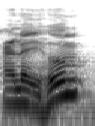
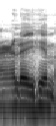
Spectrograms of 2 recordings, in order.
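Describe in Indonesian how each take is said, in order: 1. Suku kata terakhir memiliki vokal u. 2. Suku kata terakhir memiliki vokal i. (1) "alaihum hanya di dhamma" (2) "alaihim hanya di kasrah"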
